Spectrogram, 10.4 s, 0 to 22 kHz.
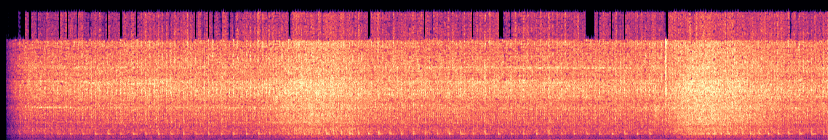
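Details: Nissan Maxima A32 3.0 V6 at steady idle: a quick, regular ticking knock at about four per second rides over the idle and gets louder as revs rise; engine knock inside the V6.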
